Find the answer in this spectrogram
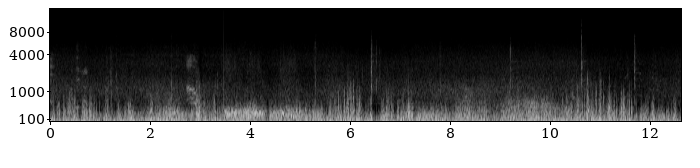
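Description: Wind buffeting the microphone in a steady low rumble. Several sharp slaps of hands and forearms striking a beach volleyball during a rally come through it.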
